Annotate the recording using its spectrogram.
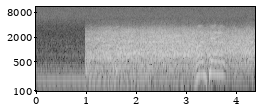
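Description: A stadium crowd roars.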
